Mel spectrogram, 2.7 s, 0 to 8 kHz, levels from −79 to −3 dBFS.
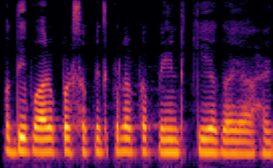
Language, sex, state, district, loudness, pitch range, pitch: Hindi, female, Haryana, Charkhi Dadri, -18 LUFS, 185-200 Hz, 195 Hz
